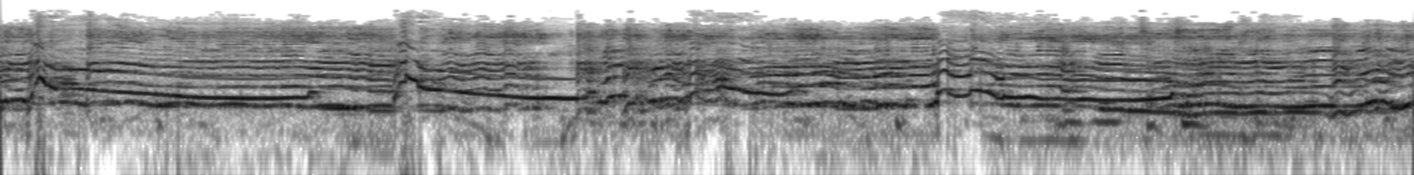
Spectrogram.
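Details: A female Yorkshire Terrier howls in long, wavering tones that slide up and then fall away, prompted by sounds played from a computer.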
